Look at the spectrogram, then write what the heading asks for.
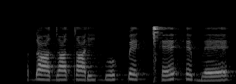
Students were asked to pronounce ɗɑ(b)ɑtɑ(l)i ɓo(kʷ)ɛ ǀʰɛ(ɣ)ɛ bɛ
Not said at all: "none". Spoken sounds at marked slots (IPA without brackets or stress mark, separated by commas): d, ɾ, k͡p, h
